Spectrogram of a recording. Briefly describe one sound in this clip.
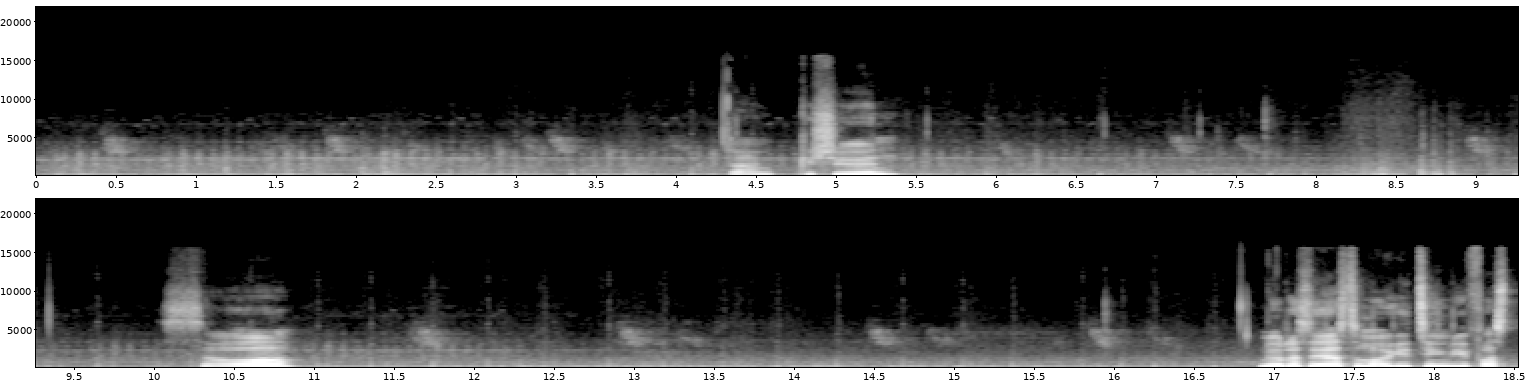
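Armoured footsteps run steadily over stone.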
